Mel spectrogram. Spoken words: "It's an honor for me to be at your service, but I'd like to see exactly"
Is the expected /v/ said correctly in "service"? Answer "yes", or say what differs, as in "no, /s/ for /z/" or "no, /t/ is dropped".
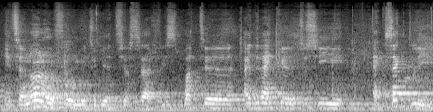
no, /f/ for /v/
